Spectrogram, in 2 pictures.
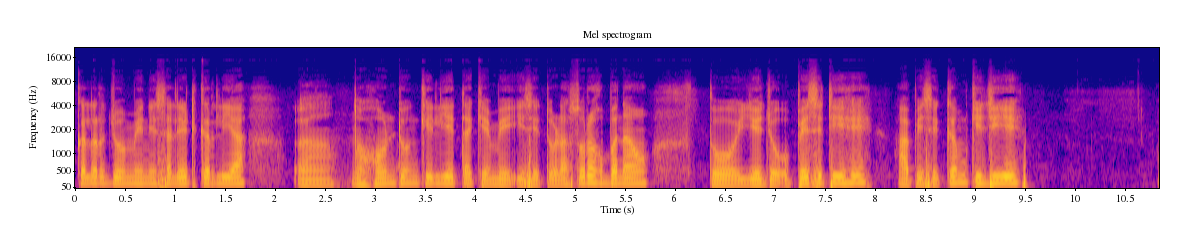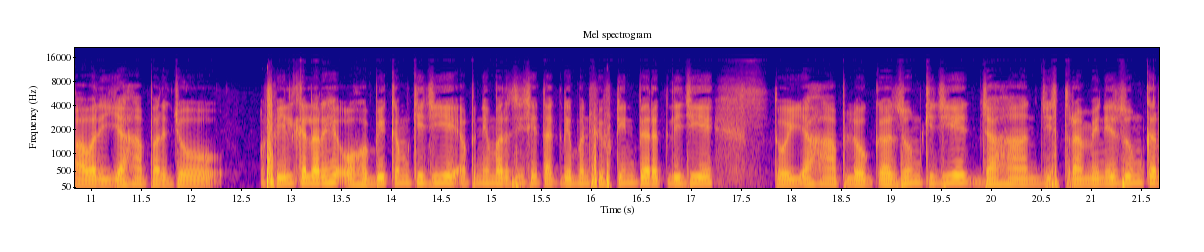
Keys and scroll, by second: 14.0 ctrl+space, 20.3 ctrl+z.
